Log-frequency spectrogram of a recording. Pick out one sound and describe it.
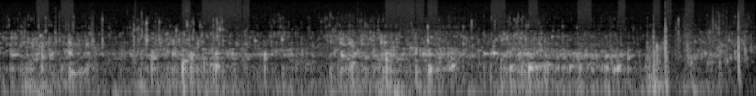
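Water rumbles and gurgles, heard muffled from underwater.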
